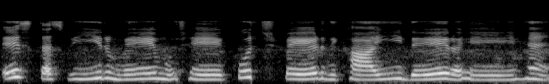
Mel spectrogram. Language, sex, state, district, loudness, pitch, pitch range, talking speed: Hindi, female, Madhya Pradesh, Katni, -15 LUFS, 245 Hz, 225-265 Hz, 110 wpm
